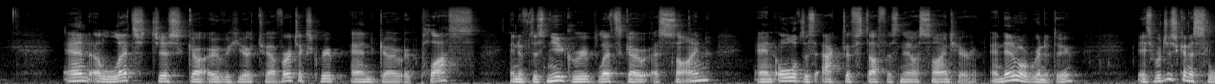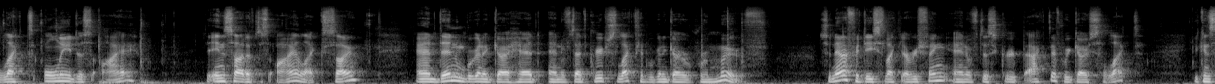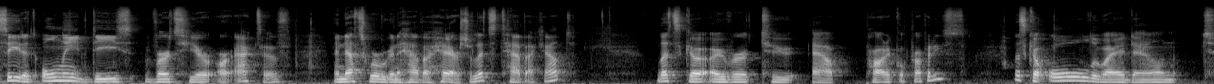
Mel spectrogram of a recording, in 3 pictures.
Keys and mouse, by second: 4.0-12.4 drag, 10.7 z, 11.8 alt+a, 12.4-19.1 ctrl+shift+middle drag, 13.1 ctrl+KP_Add, 13.5 ctrl+KP_Add, 13.9 z, 19.1-33.6 drag, 20.6 alt+a, 24.6 z, 26.9 z, 29.3 Tab, 33.6-36.4 middle drag.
